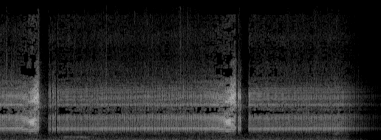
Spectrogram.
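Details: Nepalese Himalayan cicadas producing an even, piercing buzz broken by brief pauses after loud surging peaks roughly three seconds apart, the drone fading out at the end.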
